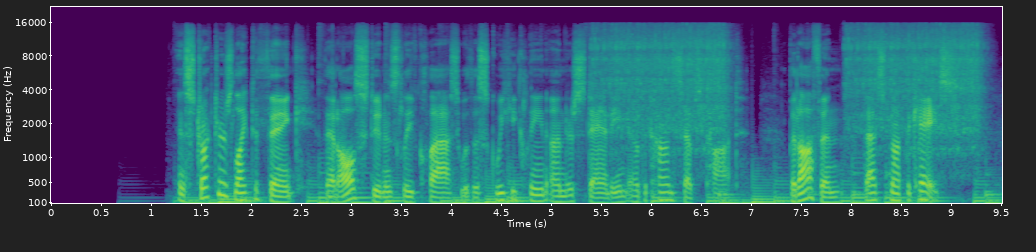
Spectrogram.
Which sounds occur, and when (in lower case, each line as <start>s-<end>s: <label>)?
1.1s-9.5s: music
1.2s-2.5s: male speech
2.7s-6.9s: male speech
5.4s-6.9s: shower
7.0s-7.3s: breathing
7.4s-7.9s: male speech
7.9s-9.4s: shower
8.1s-9.1s: male speech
